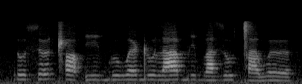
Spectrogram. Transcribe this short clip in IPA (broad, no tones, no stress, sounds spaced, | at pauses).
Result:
ɾ u s ɵ ǁ ɒ ʔ i b u w ə ɖ u l a b i b a z u ǀ a w ɵ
